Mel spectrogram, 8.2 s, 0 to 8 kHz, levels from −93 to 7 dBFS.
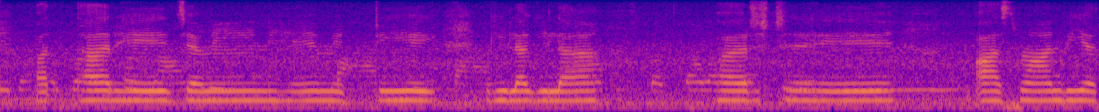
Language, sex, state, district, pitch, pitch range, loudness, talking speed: Hindi, female, Chhattisgarh, Kabirdham, 215 Hz, 215-220 Hz, -31 LUFS, 85 wpm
